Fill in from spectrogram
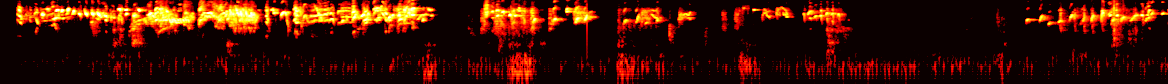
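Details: Forest birds singing in winter: bursts of high, twittering chirps and rapid trills, dense for the first four seconds, then shorter phrases separated by brief pauses and a quieter final burst.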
